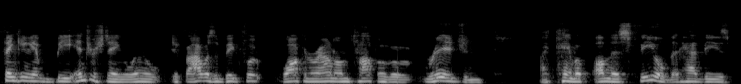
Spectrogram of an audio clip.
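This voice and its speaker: A man talking casually through a slideshow of his own experiences, in a halting, rambling, folksy way. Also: mid-range voice, breathy edge. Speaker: presenter recounting a field experience. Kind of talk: casual narrated slideshow storytelling. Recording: dull lo-fi audio.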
